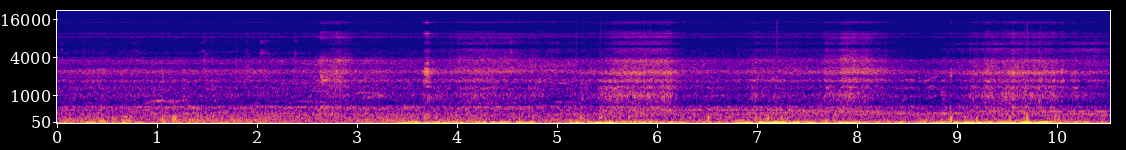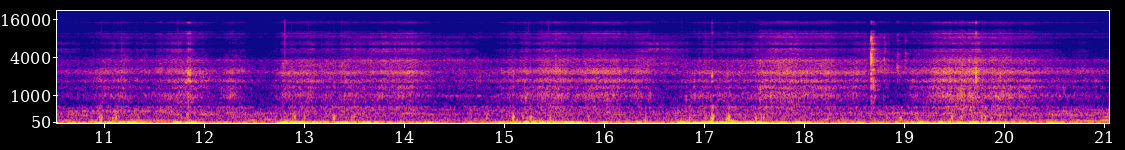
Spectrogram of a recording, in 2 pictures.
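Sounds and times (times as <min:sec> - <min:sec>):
wind buffeting microphone: 0:00.0 - 0:21.0
skis scraping over snow: 0:03.7 - 0:21.0.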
